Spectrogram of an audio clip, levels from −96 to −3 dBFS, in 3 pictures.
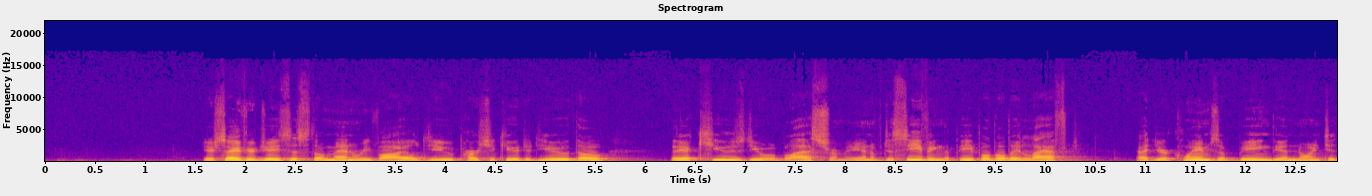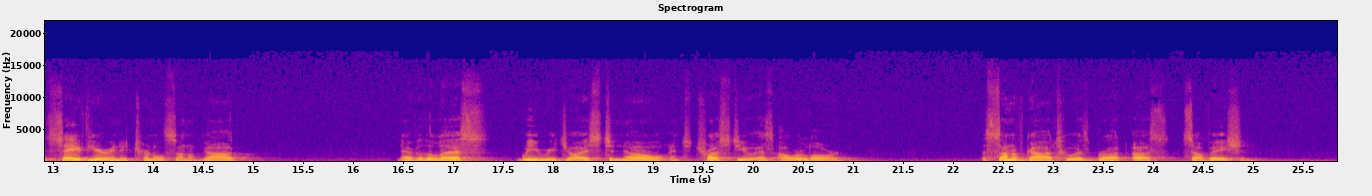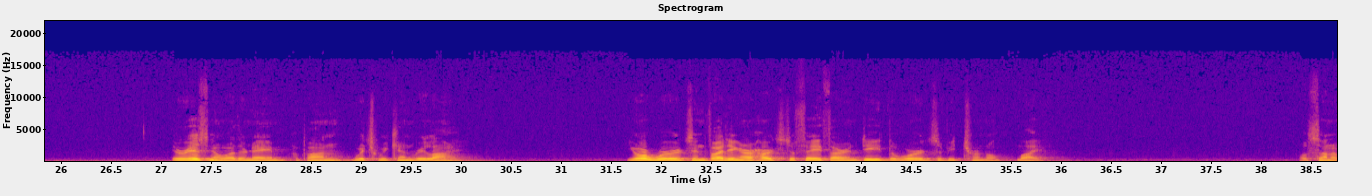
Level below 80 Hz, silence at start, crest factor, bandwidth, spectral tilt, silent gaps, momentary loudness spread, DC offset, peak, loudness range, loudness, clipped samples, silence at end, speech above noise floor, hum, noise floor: -54 dBFS; 1.6 s; 18 dB; 13 kHz; -8 dB/octave; none; 13 LU; under 0.1%; -4 dBFS; 8 LU; -21 LUFS; under 0.1%; 0 s; 40 dB; none; -59 dBFS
